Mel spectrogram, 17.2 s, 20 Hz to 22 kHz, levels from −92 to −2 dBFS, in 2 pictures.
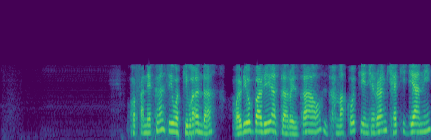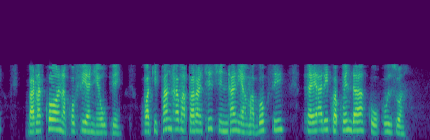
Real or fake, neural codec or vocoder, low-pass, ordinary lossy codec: fake; codec, 16 kHz in and 24 kHz out, 0.6 kbps, FocalCodec, streaming, 2048 codes; 7.2 kHz; AAC, 16 kbps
